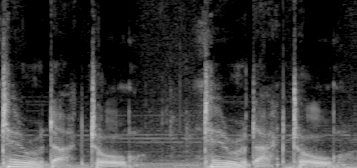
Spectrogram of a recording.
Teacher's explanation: You do want to stress on the third syllable, on the dark syllable. And yes, the P is silent at the beginning. So do not say terodactyl, but rather simply pterodactyl.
